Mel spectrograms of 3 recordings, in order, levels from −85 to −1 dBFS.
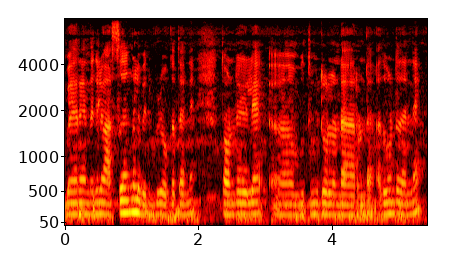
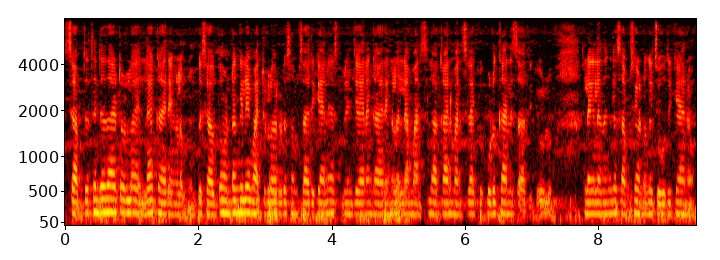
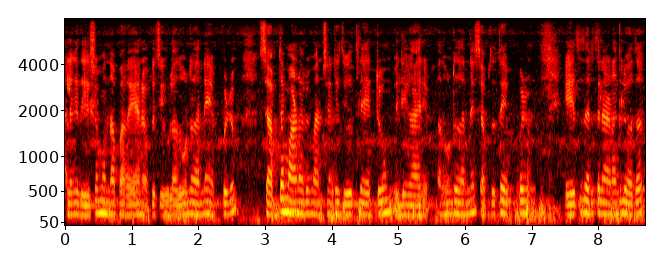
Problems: none marked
